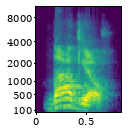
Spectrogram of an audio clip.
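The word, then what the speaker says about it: Baguio: How do you pronounce it? Um Bagio.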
